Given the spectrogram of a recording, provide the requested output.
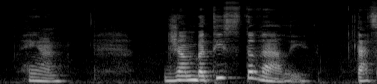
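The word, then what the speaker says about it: Giambattista Valli: very fun feminine flirty Vibe J hang on jamb Batista Valley that's how the man on YouTube told me to pronounce that any of his spring 2023 collection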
